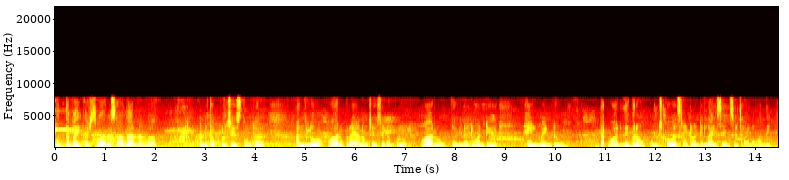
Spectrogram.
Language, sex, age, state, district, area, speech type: Telugu, female, 45-60, Andhra Pradesh, Kurnool, rural, spontaneous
